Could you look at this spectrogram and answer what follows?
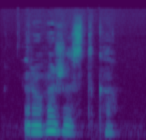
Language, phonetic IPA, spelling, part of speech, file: Polish, [ˌrɔvɛˈʒɨstka], rowerzystka, noun, LL-Q809 (pol)-rowerzystka.wav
